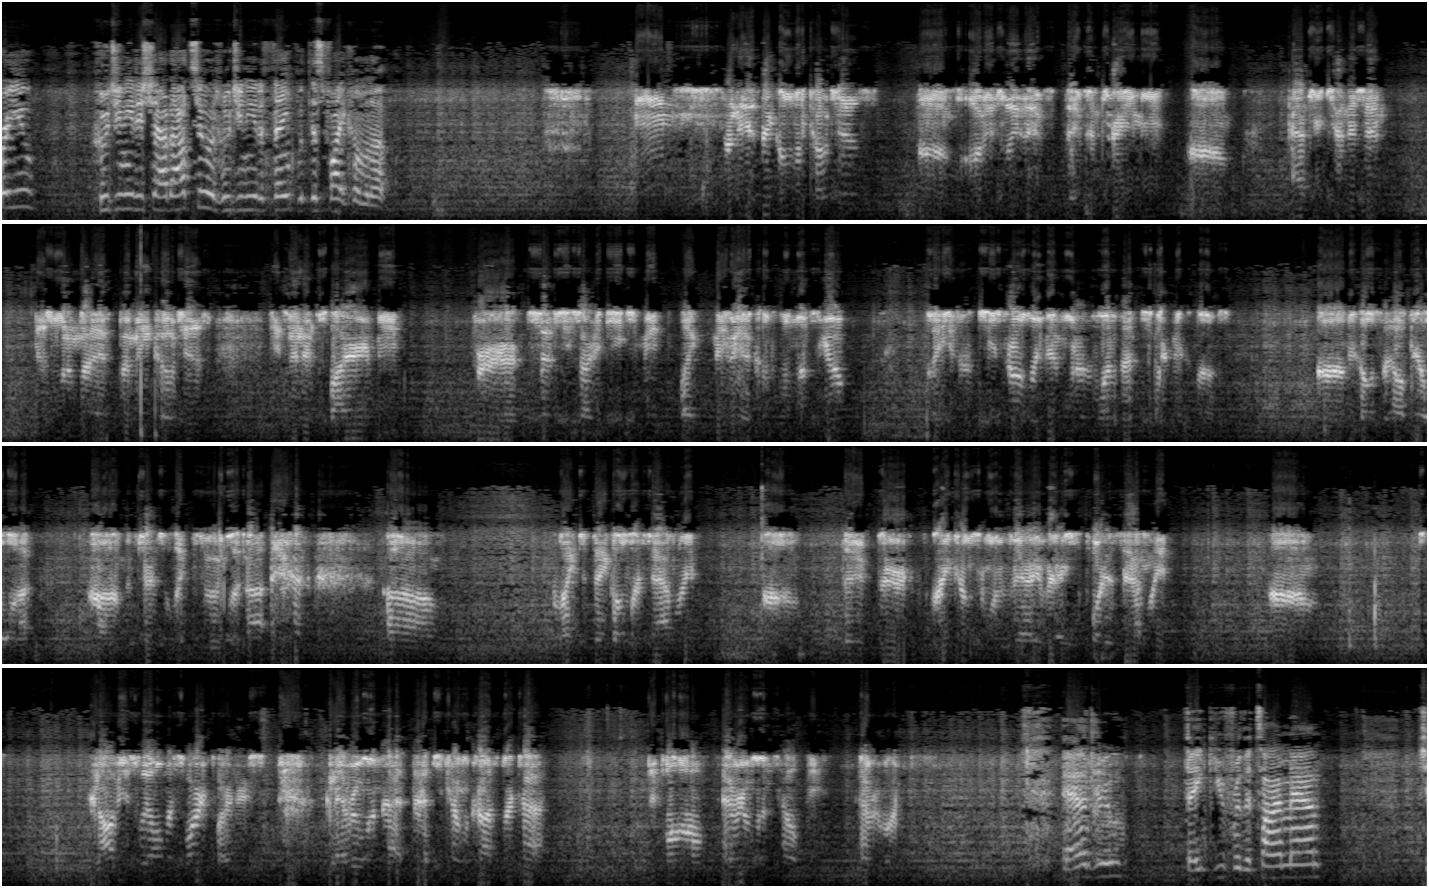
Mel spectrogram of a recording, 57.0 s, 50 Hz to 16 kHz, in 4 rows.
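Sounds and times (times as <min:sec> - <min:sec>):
man talking: 0:00.0 - 0:03.9, 0:05.4 - 0:13.9, 0:14.6 - 0:18.3, 0:19.0 - 0:26.6, 0:27.4 - 0:40.2, 0:41.1 - 0:41.7, 0:43.6 - 0:48.2, 0:49.1 - 0:52.0, 0:53.0 - 0:57.0.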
